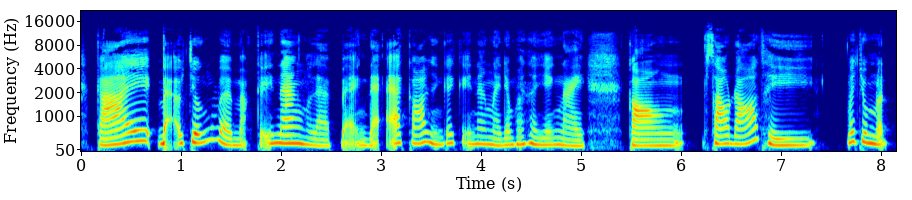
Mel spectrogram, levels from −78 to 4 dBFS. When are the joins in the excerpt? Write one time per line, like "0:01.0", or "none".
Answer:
none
